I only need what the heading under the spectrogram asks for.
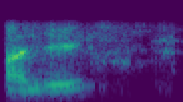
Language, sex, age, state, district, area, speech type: Punjabi, male, 18-30, Punjab, Mohali, rural, conversation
